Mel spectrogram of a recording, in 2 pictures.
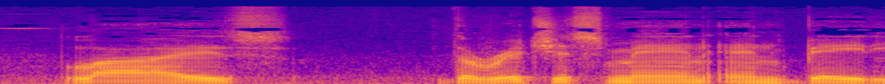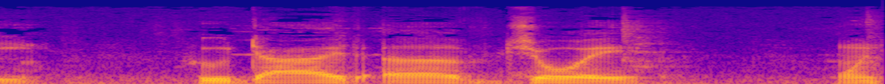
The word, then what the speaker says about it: Beatty: He said Beatty. It's spelled B-E-A-T-T-Y. I'm pretty sure it's Beatty.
